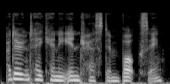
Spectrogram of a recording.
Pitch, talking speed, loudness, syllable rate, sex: 185 Hz, 245 wpm, -17 LUFS, 7.1 syllables/s, female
